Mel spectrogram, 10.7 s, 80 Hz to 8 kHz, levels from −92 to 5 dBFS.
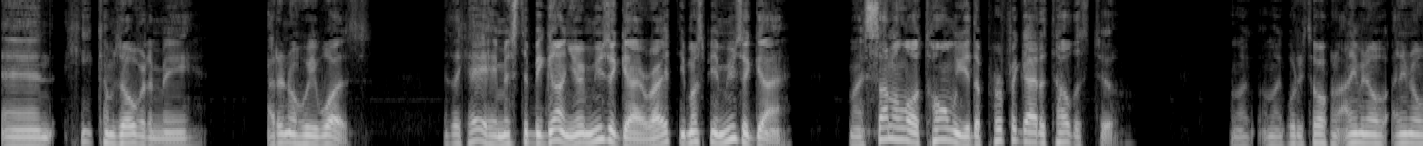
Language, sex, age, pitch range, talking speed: English, male, 30-49, 115-135 Hz, 310 wpm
